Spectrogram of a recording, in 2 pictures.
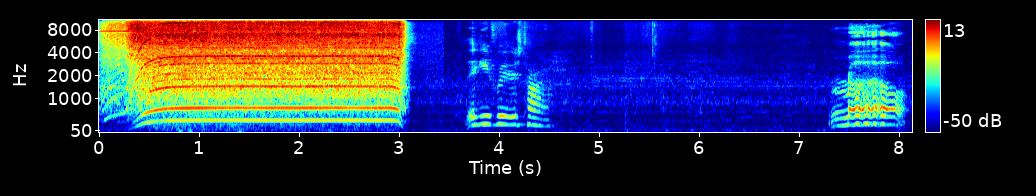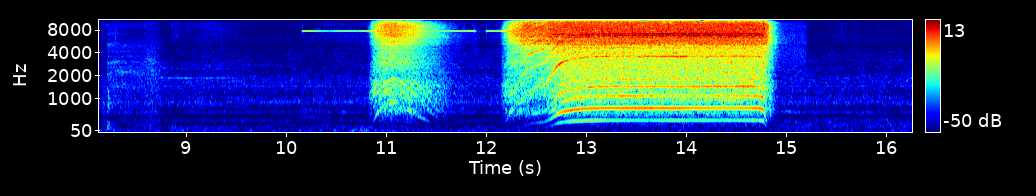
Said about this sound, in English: Power drill time. Guys, here's a power drill ASMR. Hope you guys like it.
